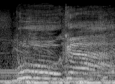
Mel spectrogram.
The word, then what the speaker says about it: Буга: Буга. Ударение на О.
